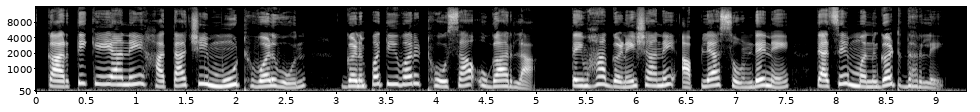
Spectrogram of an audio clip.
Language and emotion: Marathi, neutral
